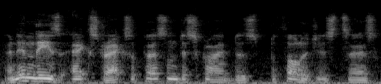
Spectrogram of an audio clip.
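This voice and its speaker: A grave appeal judge played by a male actor in a radio drama. His voice is low and his delivery formal and measured, with faint noise behind it. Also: animated, close to an everyday voice. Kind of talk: naturalistic radio drama acting.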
